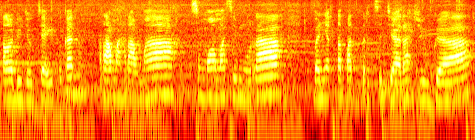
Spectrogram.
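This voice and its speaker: A woman's voice: medium pitch, fairly even intonation, normal speed. A woman from Yogyakarta answering interview questions in an upbeat, enthusiastic way.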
